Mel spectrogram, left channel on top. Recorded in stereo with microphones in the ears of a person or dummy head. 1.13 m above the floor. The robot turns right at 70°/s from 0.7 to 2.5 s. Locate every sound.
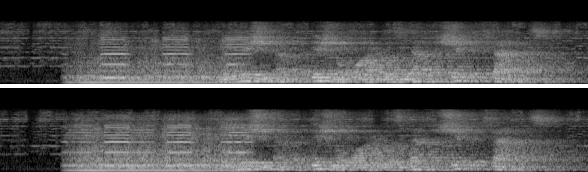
2.2 s a man speaking: 10° right (ahead or behind), 3 m; by 5.5 s 35° right (ahead or behind), 3 m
